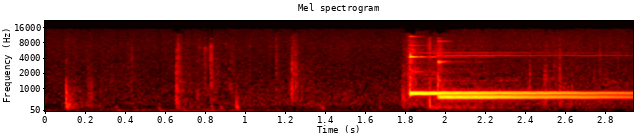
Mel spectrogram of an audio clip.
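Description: A doorbell rings once at a front door, a bright chime that holds and slowly fades, preceded by a few faint, soft taps.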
